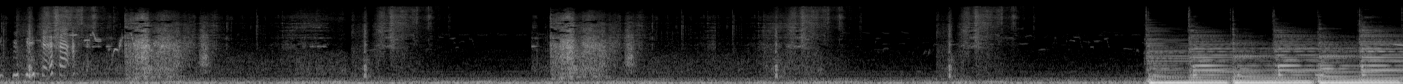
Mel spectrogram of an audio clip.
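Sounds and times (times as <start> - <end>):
low steady hum: 0.0 - 12.5.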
